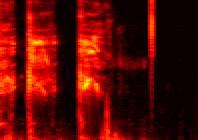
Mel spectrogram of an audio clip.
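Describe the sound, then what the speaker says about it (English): A mild coughing fit: three or four harsh, close coughs in quick succession, the last a short throat-clearing catch, then quiet. "I had a mild coughing fit."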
